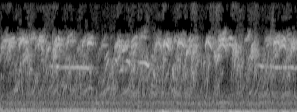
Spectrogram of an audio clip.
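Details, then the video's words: Birds calling at sunset in California: dense, very high twittering chirps run on without pause, with low rumbling background noise beneath. "Sunset, Bird Sounds"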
